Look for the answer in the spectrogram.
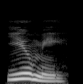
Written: yumi

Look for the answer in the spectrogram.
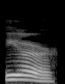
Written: ur

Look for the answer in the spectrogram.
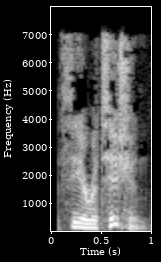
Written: theoretician

